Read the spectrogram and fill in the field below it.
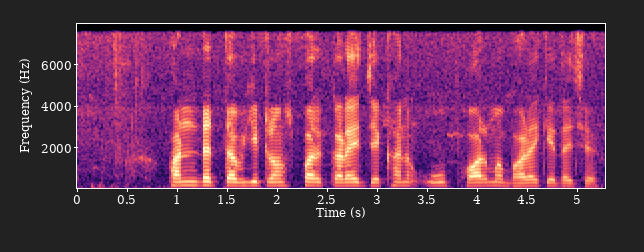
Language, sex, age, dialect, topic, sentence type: Maithili, male, 46-50, Angika, banking, question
